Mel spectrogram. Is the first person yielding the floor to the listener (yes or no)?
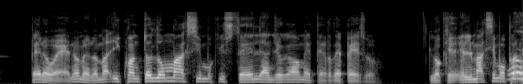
yes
